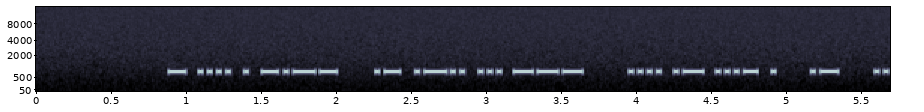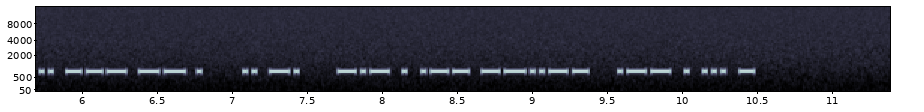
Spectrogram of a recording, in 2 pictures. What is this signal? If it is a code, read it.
Morse code, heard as a keyed tone, hand-sent with a bug key, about 39 wpm, 790 Hz. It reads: THEY ALSO HAVE A HOME IN KEW, WEST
